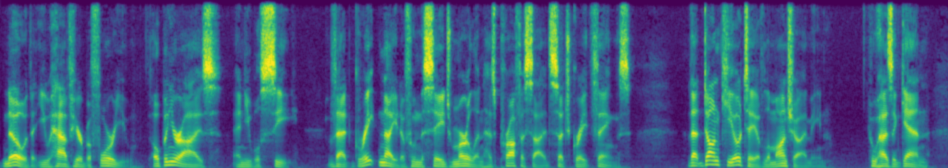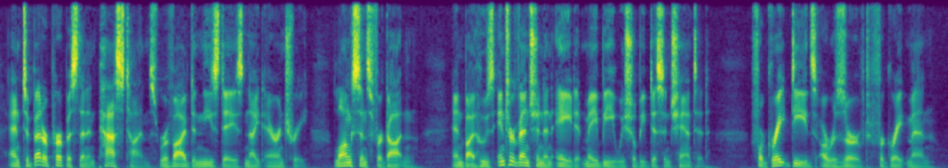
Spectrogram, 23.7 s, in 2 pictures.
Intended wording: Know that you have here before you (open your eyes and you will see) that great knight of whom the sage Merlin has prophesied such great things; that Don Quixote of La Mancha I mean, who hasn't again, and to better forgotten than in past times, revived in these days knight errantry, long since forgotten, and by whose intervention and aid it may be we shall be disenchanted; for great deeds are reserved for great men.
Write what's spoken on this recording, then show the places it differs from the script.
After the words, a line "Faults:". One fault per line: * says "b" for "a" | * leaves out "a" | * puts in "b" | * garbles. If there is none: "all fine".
Know that you have here before you (open your eyes and you will see) that great knight of whom the sage Merlin has prophesied such great things; that Don Quixote of La Mancha I mean, who has again, and to better purpose than in past times, revived in these days knight errantry, long since forgotten, and by whose intervention and aid it may be we shall be disenchanted; for great deeds are reserved for great men.
Faults:
* says "has" for "hasn't"
* says "purpose" for "forgotten"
